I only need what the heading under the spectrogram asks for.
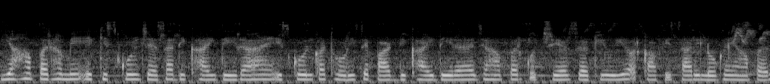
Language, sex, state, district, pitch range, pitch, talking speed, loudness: Hindi, female, Bihar, East Champaran, 215-230 Hz, 220 Hz, 255 wpm, -21 LUFS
